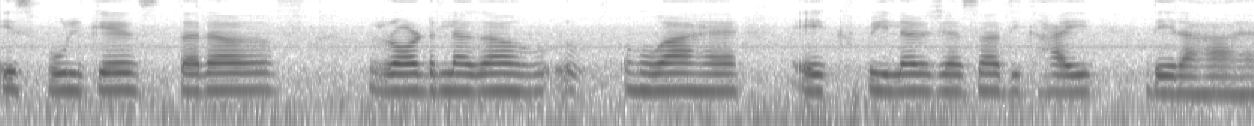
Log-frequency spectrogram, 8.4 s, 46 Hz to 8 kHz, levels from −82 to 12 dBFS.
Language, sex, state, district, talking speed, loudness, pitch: Hindi, female, Uttar Pradesh, Ghazipur, 120 wpm, -31 LUFS, 195 Hz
